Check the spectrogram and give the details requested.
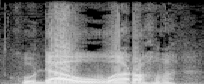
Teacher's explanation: Ditulisnya hudan warohmah, dibacanya hudau. Di atas wawunya ada sidahnya, ada tasdidnya. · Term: Idgham bigunah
